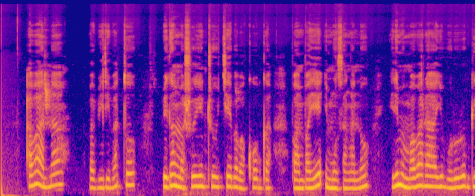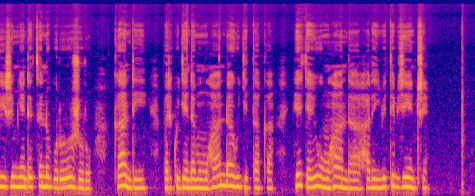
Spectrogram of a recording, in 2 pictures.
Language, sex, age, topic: Kinyarwanda, male, 25-35, education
